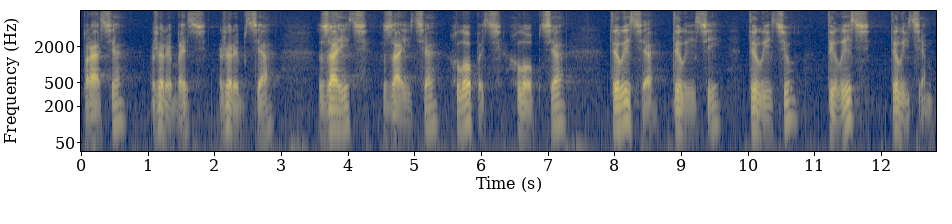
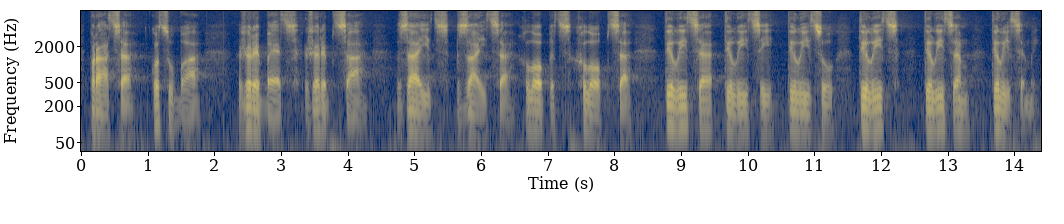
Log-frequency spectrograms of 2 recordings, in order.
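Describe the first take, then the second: First: Palatalized ц in Праця, жеребець, тилиця; soft ц. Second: Hard unsoftened ц in праца, жеребець, тилиця; dialectal hard ц. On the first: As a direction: soften every ц to a ts with a y-glide. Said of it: "треба вимовляти м'яко". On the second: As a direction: say every ц hard, like plain ts, as in northern Ukrainian dialects. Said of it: "твердо вимовляється у північних говорах". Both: Shown as a demonstration.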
